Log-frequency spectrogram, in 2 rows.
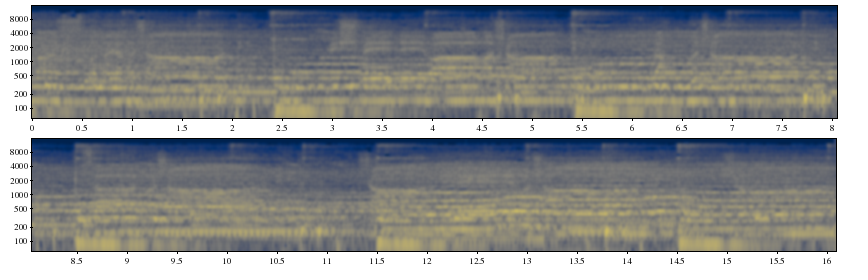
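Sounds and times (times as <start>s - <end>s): music with low drone: 0.0s - 16.0s
person chanting: 0.0s - 16.0s.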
